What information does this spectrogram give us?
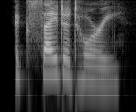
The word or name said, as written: excitatory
